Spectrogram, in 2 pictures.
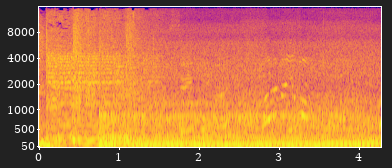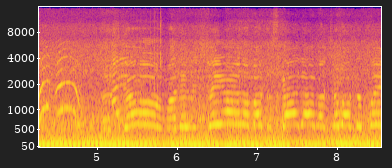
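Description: Steady engine drone inside the cabin of a small skydiving jump plane in flight, with voices over it from about three seconds in. Music cuts off within the first second.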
